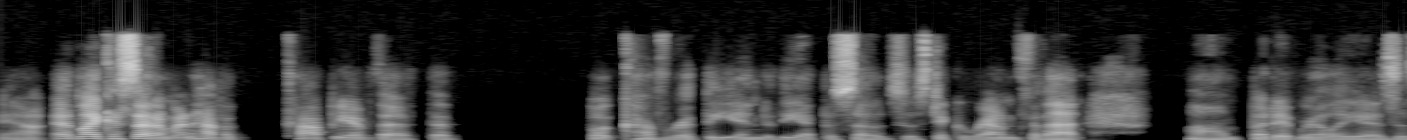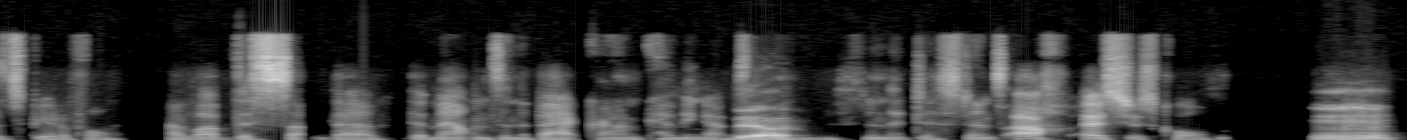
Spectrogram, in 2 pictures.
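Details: Adult woman speaking; normal speech.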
